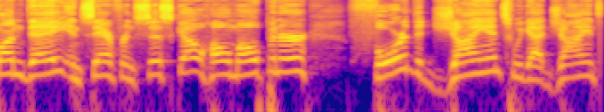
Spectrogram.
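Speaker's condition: No condition

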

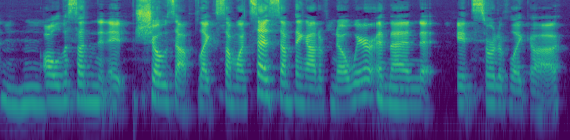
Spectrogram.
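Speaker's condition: Bilateral cleft lip and palate; congenital

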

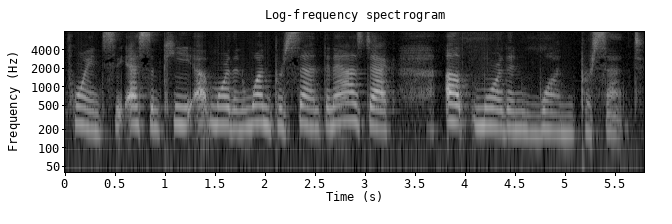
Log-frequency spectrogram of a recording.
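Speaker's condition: No condition

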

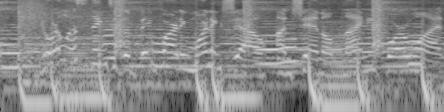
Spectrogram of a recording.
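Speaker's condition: No condition

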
